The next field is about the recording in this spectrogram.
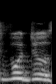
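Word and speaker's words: Vodou: and um oh vod tell me the right pronunciation it's it's voodoo so Haitian voodoo is spelled v o d o u out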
